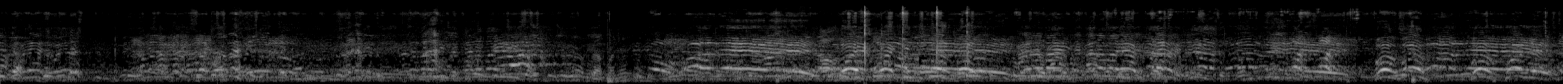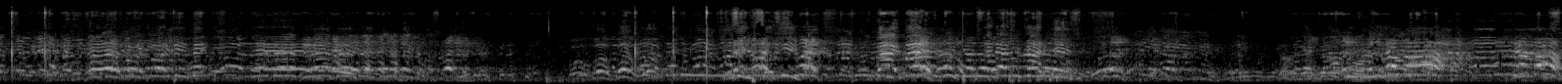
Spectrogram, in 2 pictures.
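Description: Several people talking and calling out at once, the words indistinct, with a short lull about two-thirds of the way through.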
